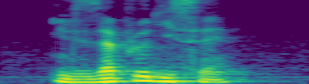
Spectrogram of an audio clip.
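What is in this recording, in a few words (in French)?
"ils applaudissaient", French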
